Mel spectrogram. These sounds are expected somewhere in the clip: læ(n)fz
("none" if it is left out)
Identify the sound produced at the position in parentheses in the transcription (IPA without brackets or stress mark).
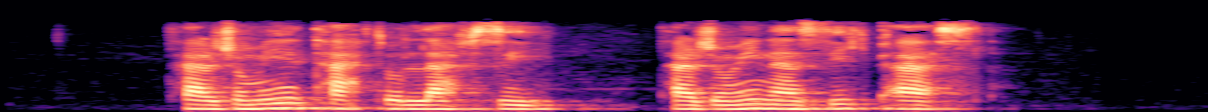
none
